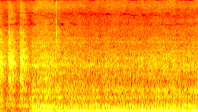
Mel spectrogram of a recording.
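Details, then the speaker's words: Motorcycle in neutral started on the button after its dead battery was recharged, engine very cold: a short starter whir, then it catches, sputters a little and settles into a steady low idle; normal electric start. "we go and she was really cold so why was sputtering a bit that's a successful job"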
